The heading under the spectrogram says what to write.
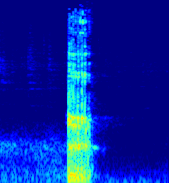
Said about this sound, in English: Oh, that was such a good one. Wait, it's your first burp on video. I know. That was cute.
